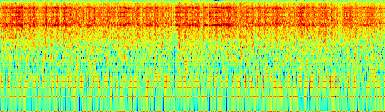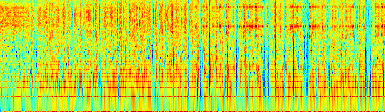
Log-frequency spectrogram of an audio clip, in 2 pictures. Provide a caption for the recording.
An increasingly loud sound of an aircraft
